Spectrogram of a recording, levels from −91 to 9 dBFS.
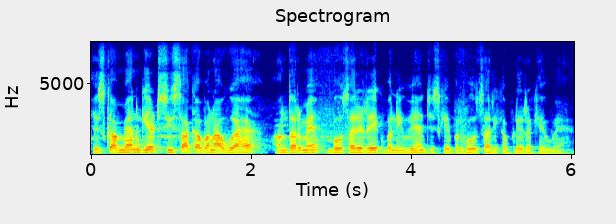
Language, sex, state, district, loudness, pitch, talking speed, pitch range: Hindi, male, Jharkhand, Deoghar, -18 LUFS, 145 Hz, 240 wpm, 140-160 Hz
